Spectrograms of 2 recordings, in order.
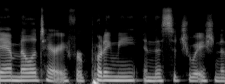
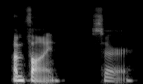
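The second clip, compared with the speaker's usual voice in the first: deadpan; 8 dB louder, much slower than usual. A narrator's reading.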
